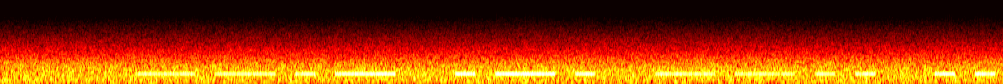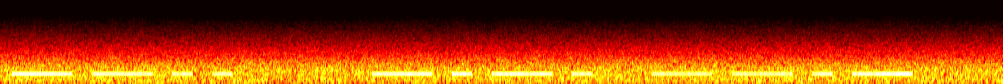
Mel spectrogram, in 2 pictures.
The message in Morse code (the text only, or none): QRZ? CQ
